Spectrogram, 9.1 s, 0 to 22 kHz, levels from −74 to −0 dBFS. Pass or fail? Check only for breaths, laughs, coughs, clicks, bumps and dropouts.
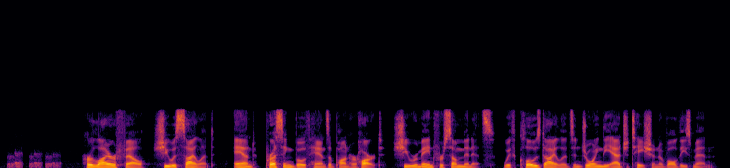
fail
